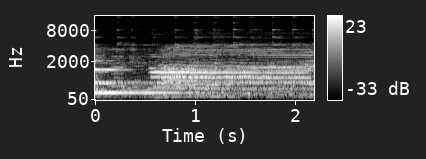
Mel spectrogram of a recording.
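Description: Devotional aarti singing by a group of voices, opening on a long held note, over a fast, steady ringing rhythm of small bells.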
